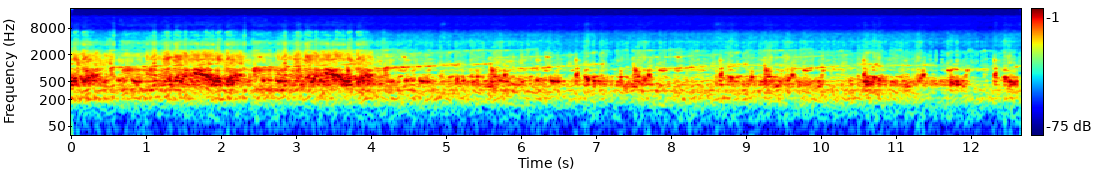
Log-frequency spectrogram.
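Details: Steady low rumbling with repeated short gurgles and squeaky rising whines over about thirteen seconds: stomach growling, ordinary bowel sounds (borborygmi).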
